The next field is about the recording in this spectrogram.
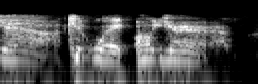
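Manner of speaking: put-on soft, eager, excited little-kid voice. Imitating how excited he sounds about going first: mimicking an excited little kid. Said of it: "Like a little kid".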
